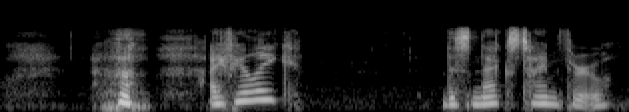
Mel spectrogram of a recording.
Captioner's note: dry laugh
